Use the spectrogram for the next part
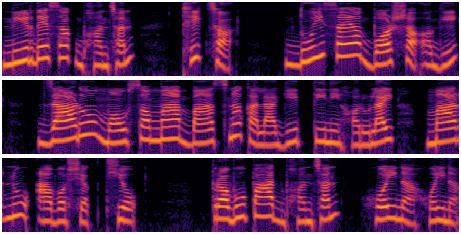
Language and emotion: Nepali, neutral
